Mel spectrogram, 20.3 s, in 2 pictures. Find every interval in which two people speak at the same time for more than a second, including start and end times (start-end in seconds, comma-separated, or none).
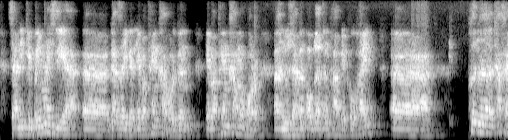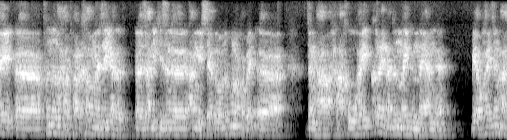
none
